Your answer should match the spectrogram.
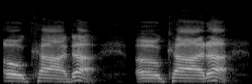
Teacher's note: having the emphasis on the last syllable there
